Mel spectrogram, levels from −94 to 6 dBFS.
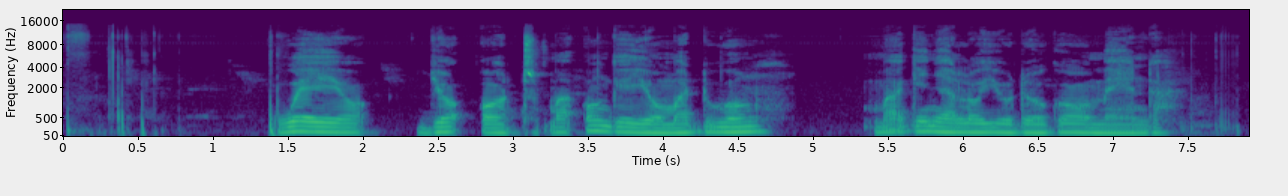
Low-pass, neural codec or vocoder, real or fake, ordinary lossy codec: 14.4 kHz; none; real; none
